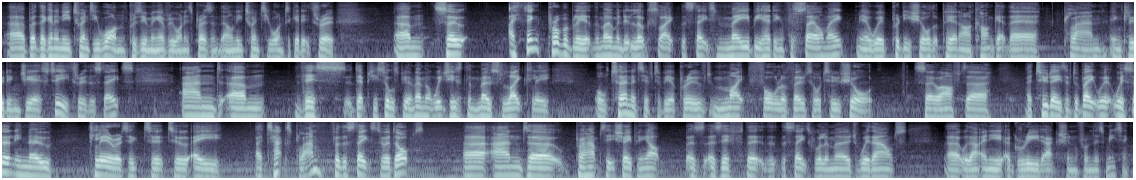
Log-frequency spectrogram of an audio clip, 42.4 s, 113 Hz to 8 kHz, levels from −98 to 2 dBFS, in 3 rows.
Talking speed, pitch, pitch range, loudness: 170 wpm, 120 Hz, 110-130 Hz, -22 LUFS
